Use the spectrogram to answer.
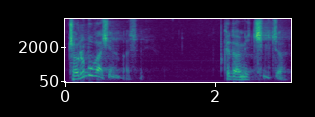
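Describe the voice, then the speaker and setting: A male pastor preaching an impassioned sermon in a church, swinging from shouts to whispers. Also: a little high, huge pitch swings, quick pace, gravelly.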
